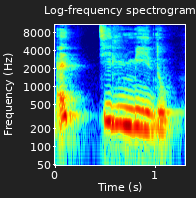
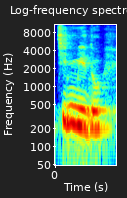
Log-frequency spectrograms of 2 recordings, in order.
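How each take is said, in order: First: The word starts with an initial 'a' vowel. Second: The word starts directly without an initial vowel. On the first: The word begins the sentence. "alors on le prononce, on dit at-tilmido" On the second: The word is inside the sentence. "là on passe directement on dit tilmido"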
